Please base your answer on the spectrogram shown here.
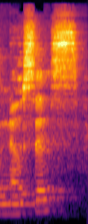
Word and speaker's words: gnosis: I think the G is silent, so GNOSIS.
